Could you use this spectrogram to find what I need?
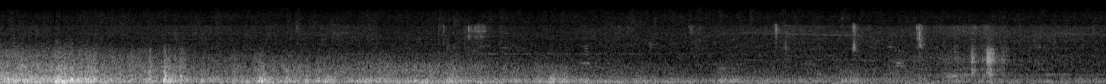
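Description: Water rumbles and swirls in low, muffled surges, heard from underwater, fading over time.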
